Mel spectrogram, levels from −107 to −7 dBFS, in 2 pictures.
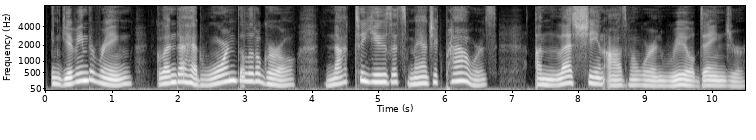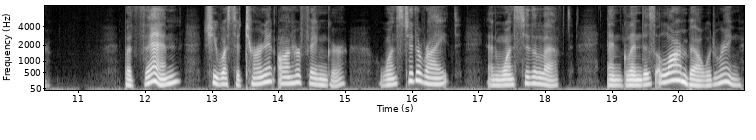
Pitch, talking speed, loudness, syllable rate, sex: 175 Hz, 140 wpm, -20 LUFS, 3.8 syllables/s, female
